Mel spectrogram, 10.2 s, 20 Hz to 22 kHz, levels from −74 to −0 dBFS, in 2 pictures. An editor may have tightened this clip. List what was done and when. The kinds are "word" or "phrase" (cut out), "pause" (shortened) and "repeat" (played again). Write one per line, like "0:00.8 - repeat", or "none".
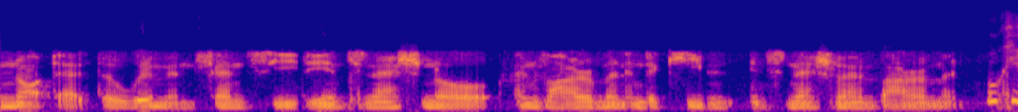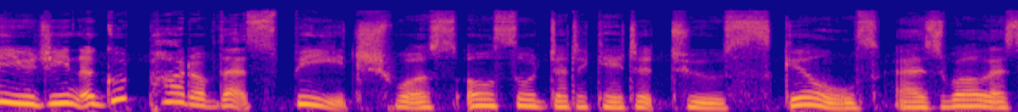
0:01.4 - word
0:03.1 - word
0:03.5 - phrase
0:04.9 - pause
